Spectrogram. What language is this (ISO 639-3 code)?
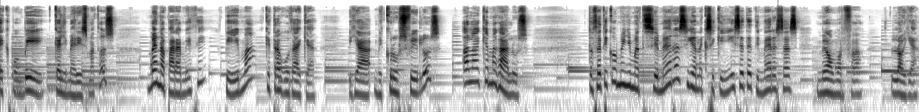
ell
